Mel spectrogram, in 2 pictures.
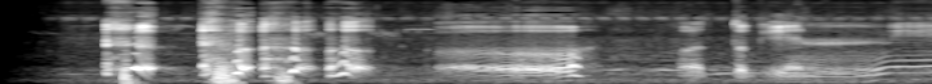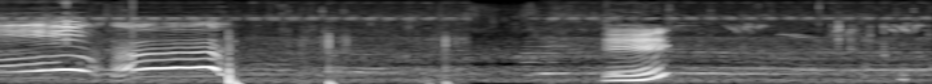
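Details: Acted, simulated cough in a comedy skit: a burst of about four short dry coughs, then brief strained vocal sounds with rising pitch.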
